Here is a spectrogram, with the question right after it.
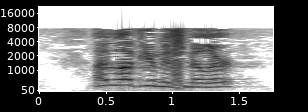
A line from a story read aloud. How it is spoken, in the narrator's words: he exclaimed, loud enough for the whole class to hear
